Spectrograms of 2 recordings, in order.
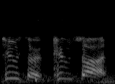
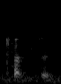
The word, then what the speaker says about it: Tucson: Tucson. Because it's spelled T-U-C, don't make it Tucson.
